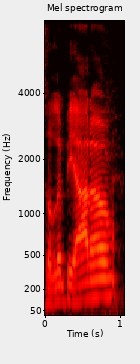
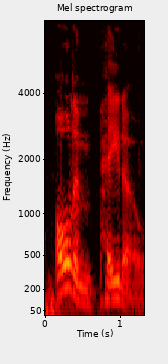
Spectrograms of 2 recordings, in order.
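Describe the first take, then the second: First: The name has an extra 'i' before 'ado'. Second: The name ends in a plain 'ado' sound. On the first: The speaker calls it wrong. "for the first year knowing you, it was Olympiado" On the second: The speaker calls it right. "I'm overpronouncing your name tonight"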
